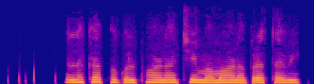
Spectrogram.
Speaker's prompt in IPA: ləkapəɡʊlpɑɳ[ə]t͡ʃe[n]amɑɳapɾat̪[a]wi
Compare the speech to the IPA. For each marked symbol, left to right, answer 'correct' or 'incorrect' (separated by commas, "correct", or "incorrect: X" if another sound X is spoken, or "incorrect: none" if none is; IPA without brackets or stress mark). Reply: incorrect: a, incorrect: m, correct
